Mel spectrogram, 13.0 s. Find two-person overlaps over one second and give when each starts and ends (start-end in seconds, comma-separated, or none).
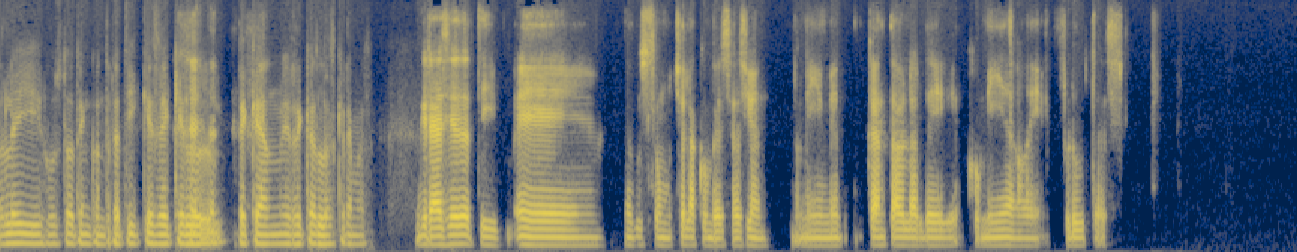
none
